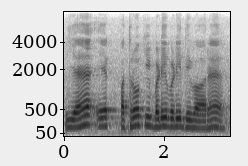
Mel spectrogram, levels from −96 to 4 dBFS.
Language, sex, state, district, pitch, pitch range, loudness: Hindi, male, Uttar Pradesh, Shamli, 155 Hz, 140-165 Hz, -15 LUFS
